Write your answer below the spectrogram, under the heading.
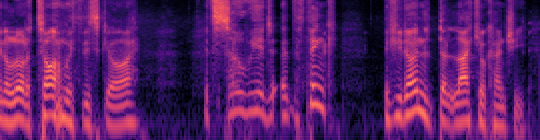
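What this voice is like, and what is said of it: Usual voice. Nothing is said of it.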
